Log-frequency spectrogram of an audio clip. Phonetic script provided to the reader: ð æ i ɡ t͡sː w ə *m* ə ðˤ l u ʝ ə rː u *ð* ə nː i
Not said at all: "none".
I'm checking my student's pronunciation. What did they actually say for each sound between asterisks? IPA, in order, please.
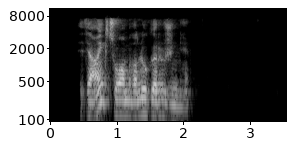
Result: m, ʒ

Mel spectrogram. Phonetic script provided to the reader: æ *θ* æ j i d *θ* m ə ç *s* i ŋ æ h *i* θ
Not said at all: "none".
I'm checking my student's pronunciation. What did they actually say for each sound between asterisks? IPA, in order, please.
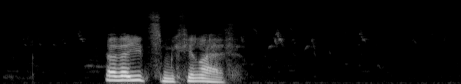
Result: ð, s, θ, æ

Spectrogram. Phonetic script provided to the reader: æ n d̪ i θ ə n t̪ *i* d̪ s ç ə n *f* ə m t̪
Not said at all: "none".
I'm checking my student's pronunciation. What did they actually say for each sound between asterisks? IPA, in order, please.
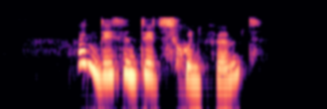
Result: i, f

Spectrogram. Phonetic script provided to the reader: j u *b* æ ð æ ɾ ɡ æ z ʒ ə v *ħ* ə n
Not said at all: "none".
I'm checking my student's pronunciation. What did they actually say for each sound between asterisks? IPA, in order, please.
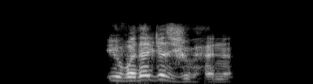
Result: v, ħ

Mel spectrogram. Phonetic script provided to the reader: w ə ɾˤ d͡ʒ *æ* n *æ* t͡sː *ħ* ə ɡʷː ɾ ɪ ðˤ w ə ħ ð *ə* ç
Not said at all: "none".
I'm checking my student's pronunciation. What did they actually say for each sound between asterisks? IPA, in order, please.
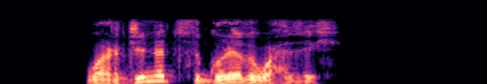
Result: i, æ, θ, ə

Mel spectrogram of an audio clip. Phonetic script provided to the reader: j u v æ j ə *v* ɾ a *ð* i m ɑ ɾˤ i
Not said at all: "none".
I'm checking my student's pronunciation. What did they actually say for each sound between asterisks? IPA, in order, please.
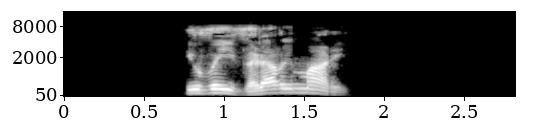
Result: v, ʁ

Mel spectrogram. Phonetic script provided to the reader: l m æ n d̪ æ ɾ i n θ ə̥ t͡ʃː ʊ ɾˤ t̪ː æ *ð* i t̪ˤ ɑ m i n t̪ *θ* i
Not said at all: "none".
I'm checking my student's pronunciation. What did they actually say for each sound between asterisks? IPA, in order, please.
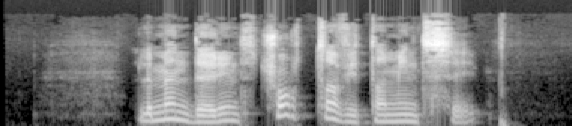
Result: v, s

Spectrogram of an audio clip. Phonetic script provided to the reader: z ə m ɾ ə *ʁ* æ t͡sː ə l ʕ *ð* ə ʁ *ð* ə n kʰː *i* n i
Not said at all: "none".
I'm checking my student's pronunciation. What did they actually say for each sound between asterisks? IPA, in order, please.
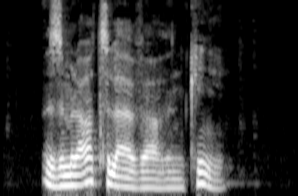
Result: ʁ, v, ð, i

